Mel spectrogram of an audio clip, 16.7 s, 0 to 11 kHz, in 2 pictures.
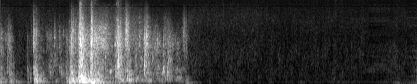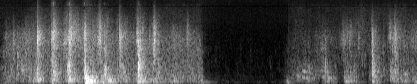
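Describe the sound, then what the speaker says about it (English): A door is being forced open in an old 1933 mystery film, with three long bursts of heavy, rapid pounding and thudding separated by silence. "Let's break the door down."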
